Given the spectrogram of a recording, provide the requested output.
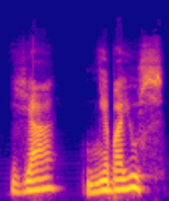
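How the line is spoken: Calm reply. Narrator (Russian): спокойно отвечал Бастиан

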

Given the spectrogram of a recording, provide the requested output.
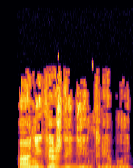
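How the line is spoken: Grumbling. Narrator (Russian): проворчал капитан

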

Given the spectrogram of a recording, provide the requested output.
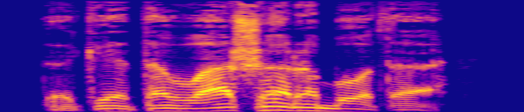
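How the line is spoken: Furious growl. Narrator (Russian): яростно прорычал он

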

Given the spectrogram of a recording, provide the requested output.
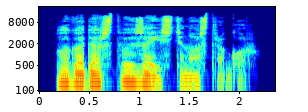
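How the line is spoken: Quietly. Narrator (Russian): тихо сказал он

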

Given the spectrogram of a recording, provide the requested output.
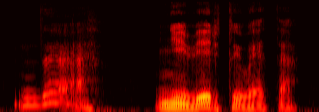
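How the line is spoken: Barely audible. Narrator (Russian): еле слышно произнес Фати

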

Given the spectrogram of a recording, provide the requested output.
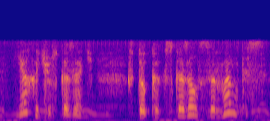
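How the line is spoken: Flustered babbling. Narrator (Russian): пролепетала Нина, лихорадочно

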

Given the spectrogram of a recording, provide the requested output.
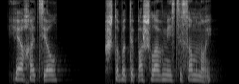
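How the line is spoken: Quiet hoarse answer. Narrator (Russian): ответил он негромким, хриплым голосом

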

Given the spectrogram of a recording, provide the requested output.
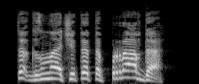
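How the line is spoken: Sudden shrill. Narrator (Russian): неожиданно визгливо произнес Норт

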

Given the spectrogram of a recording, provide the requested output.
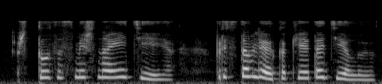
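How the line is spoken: Laughing. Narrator (Russian): засмеялась девушка

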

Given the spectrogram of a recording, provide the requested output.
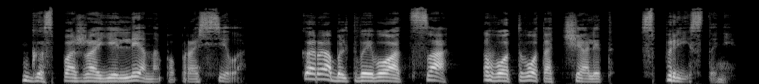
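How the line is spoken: Gloating snort. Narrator (Russian): Он злорадно хмыкнул

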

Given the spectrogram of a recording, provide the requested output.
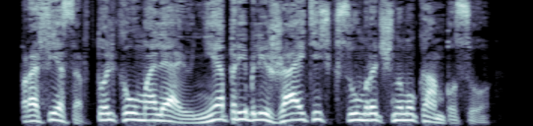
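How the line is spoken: Shout after someone. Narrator (Russian): Константин выкрикнул ему вслед

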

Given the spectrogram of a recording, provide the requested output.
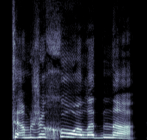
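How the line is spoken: Whimpering. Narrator (Russian): захныкал Изюмка, уже привыкший к теплу

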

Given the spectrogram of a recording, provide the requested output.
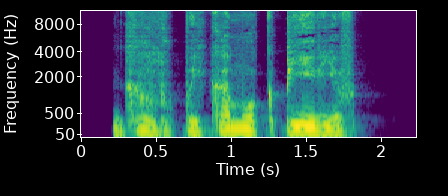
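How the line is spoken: Hissing. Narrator (Russian): прошипел Рон

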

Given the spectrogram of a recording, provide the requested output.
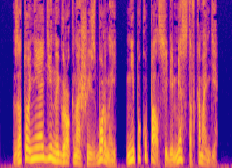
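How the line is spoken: Crisp, clipped. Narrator (Russian): отчеканила Гермиона

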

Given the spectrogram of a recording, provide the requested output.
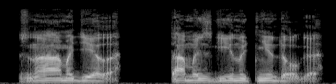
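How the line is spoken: Hoarse rasp. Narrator (Russian): прохрипел Хагрид

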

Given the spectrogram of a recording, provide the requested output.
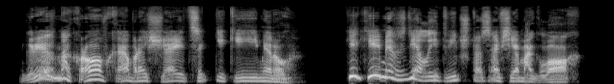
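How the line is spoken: Hoarse croak. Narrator (Russian): Кикимер прохрипел

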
